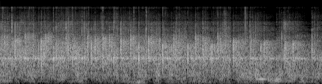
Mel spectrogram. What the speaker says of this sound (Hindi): ताली बजा के प्रभु के नाम में धन्यवाद।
